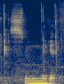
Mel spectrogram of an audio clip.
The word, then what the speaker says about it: Smiguth: Detective Smiggoth. Smiggoth? Yeah. Smiggoth. SMIGUTH. Yeah. 1G. Smiggoth. Okay. And then Barnaby. Could also be pronounced Smiggoth.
